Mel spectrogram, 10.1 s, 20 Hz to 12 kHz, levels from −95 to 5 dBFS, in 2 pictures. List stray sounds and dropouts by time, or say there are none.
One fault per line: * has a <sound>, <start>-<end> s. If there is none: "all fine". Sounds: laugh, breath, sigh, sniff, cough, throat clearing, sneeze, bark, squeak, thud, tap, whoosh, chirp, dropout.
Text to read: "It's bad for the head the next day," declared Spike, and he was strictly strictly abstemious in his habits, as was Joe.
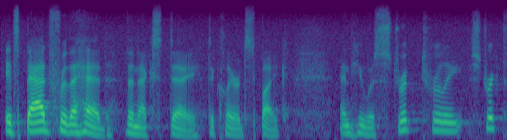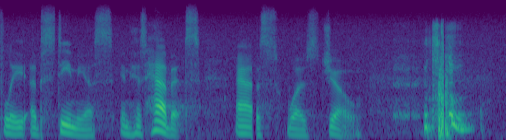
* has a dropout, 7.6-7.6 s
* has a sneeze, 9.0-9.9 s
